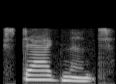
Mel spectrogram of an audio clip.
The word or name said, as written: stagnant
